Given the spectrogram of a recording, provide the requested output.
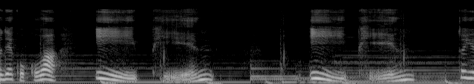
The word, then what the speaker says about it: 瓶: で、この場合、ピンという後に来るね、えー、ビンという、えー、文字。これは PING と発音記号で書きまして、第 2 世、下から上にずり上がる音になります。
